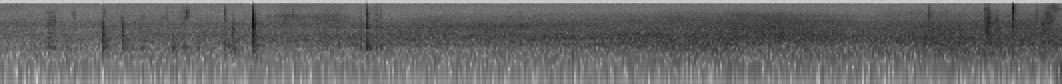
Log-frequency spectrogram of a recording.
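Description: A few sharp clicks as the lawn tractor's starter terminals are bridged, in the first couple of seconds and again near the end, with the starter not turning over. Under them a steady rushing noise with a faint low hum slowly grows louder.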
